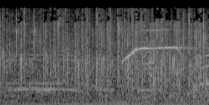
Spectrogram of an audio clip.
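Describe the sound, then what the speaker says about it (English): Crowd applause at an outdoor march, faint and distant, a dense wash of clapping with a brief whistle rising through it partway along. "How about a round of applause?"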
